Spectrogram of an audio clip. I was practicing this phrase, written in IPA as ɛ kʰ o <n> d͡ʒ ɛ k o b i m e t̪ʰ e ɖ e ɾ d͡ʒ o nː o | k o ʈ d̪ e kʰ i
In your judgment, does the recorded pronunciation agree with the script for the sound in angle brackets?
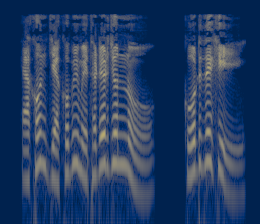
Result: yes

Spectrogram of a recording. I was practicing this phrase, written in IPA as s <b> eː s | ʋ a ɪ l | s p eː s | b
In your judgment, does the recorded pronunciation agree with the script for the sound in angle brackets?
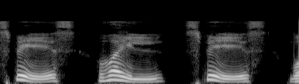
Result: no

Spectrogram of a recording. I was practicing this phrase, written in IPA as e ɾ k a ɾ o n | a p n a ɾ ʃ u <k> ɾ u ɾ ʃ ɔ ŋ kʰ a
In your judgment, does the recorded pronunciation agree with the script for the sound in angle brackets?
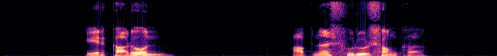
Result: no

